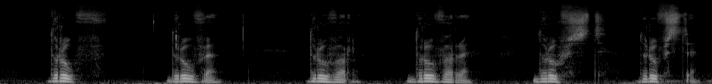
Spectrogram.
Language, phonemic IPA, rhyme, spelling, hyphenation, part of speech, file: Dutch, /druf/, -uf, droef, droef, adjective / verb, Nl-droef.ogg
- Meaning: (adjective) sad, miserable; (verb) inflection of droeven: 1. first-person singular present indicative 2. second-person singular present indicative 3. imperative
